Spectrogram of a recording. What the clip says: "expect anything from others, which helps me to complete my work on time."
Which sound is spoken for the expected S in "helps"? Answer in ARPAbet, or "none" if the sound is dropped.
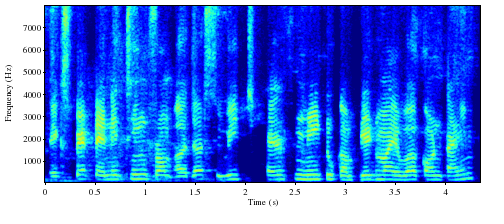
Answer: none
